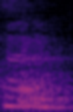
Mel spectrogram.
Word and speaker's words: triune: Triune triune.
